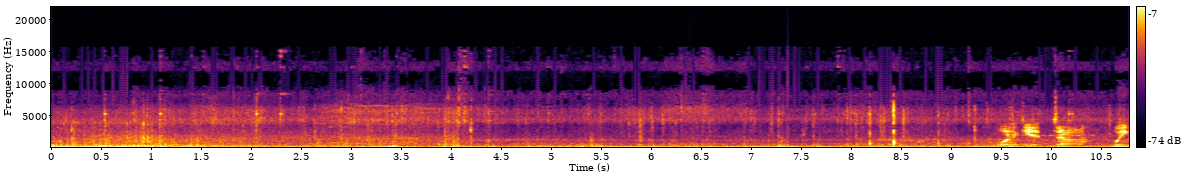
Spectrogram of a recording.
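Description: Ram 2500 pickup truck running under load while pushing snow with a V-plow, a loud steady low rumble. About three seconds in the sound changes to the more muffled rumble heard inside the cab.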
